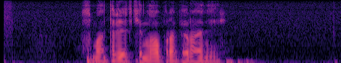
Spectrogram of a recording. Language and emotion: Russian, neutral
